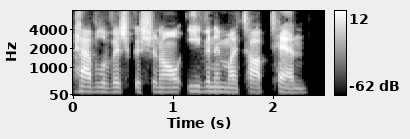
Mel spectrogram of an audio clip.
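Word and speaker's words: Laviska Shenault: Then you got Jonathan Taylor, Justin Ross, and LaVisca Chenault, if I said his name correctly.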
